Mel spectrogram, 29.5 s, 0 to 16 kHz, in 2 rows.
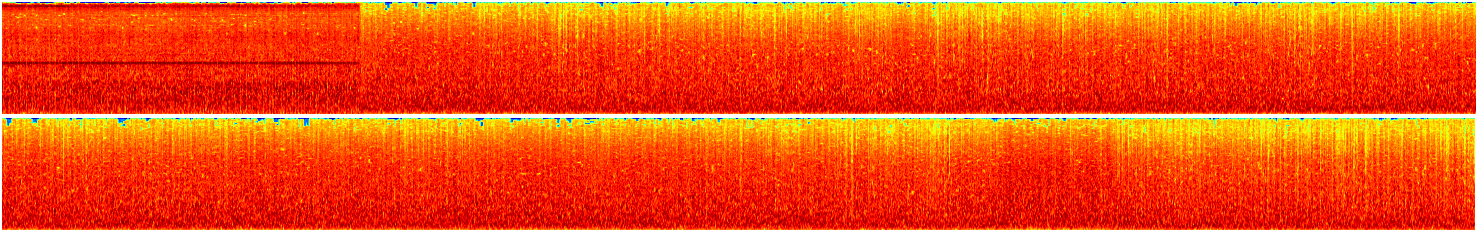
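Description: HH-60G Pave Hawk helicopter flight noise: a steady, dense roar of rotors and turbines mixed with rushing wind. A steady high whine runs with it at first and cuts off about three and a half seconds in.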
